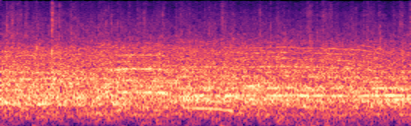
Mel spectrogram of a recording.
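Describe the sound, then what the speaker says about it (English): Home fans roaring in a loud high school gym during a boys basketball game between Alta and Highland, with Highland's student section: a dense, steady crowd roar with cheering that stays loud and close throughout. "Brown getting a cheer from the home fans as they cheer on one of their seniors to the bench"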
